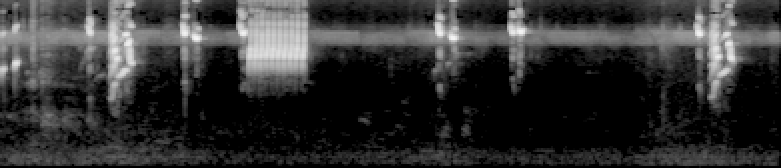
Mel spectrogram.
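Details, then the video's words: Algerian goldfinch singing tiwawati, galoubi, serfati and mandolin phrases: sharp high tinkling notes in short bursts and a rapid, even buzzy trill of about a dozen pulses, with silent gaps between phrases. "من اقوى اغاني طائر الحسون, تيواواطي قالوبي النادرة + سرفاتي"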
